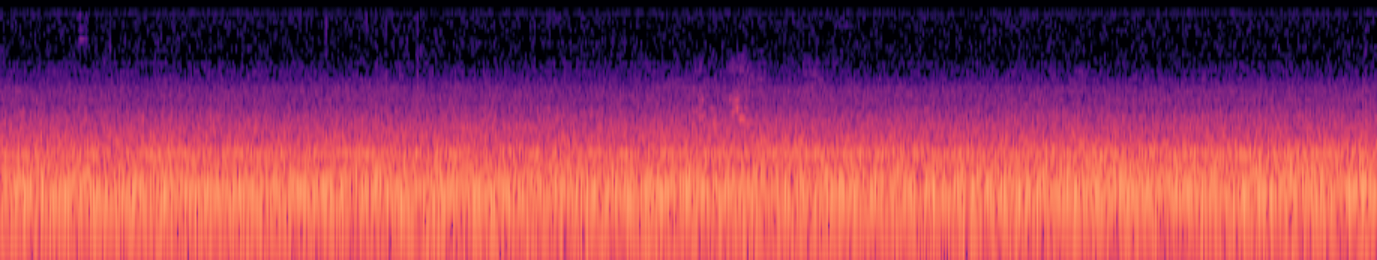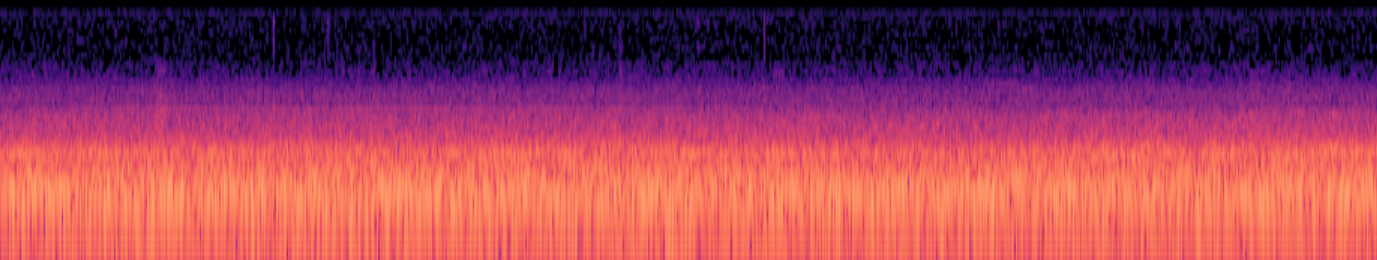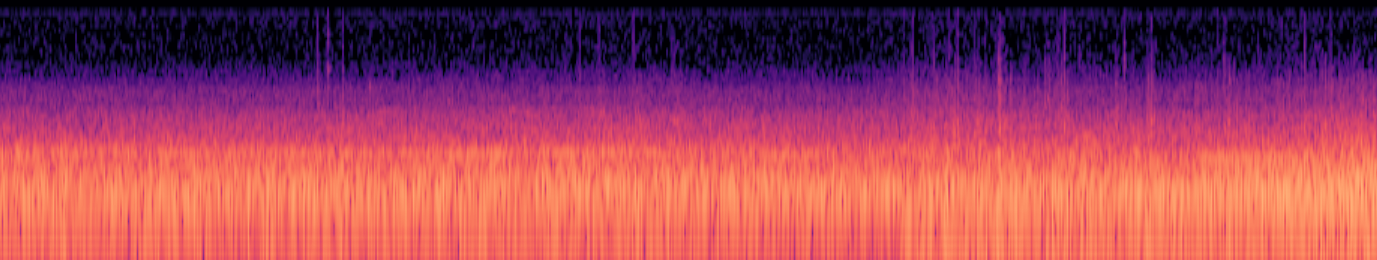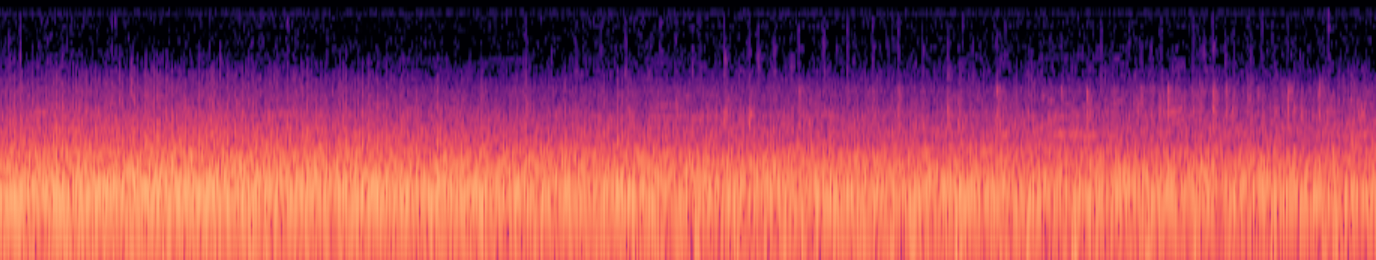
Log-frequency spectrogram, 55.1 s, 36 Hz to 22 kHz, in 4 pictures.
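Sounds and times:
aircraft cabin engine drone: 0:00.0 - 0:55.0
faint whine: 0:23.0 - 0:55.0.

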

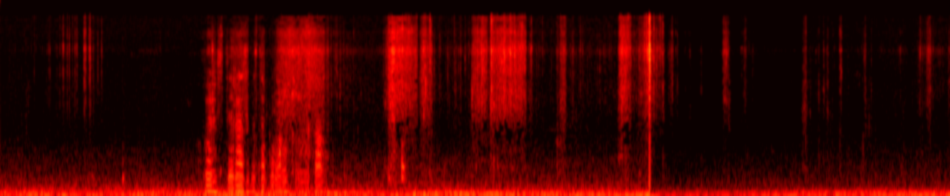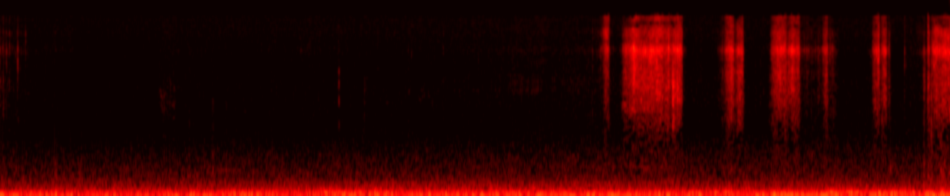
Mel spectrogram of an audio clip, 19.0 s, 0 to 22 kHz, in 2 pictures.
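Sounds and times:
wind rumbling on microphone: 0:00.0 - 0:19.0
rustles and clicks: 0:02.2 - 0:09.8, 0:15.5 - 0:19.0.

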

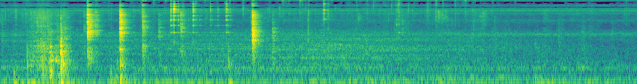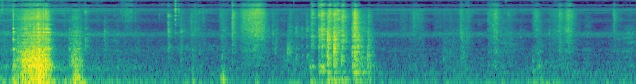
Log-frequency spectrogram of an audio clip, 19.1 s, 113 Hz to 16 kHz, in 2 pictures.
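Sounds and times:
bowls and utensils knocking: 0:00.6 - 0:04.2.

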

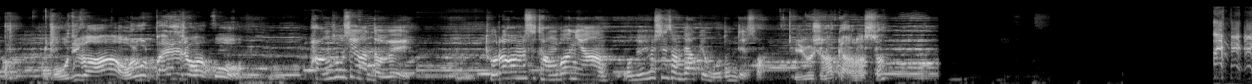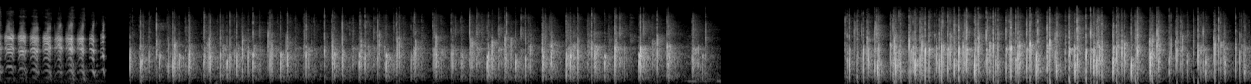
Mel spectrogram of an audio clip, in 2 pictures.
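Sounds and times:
many hands clapping: 0:13.8 - 0:19.8, 0:21.0 - 0:25.0.

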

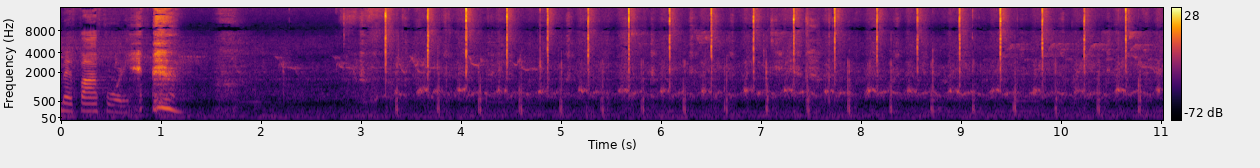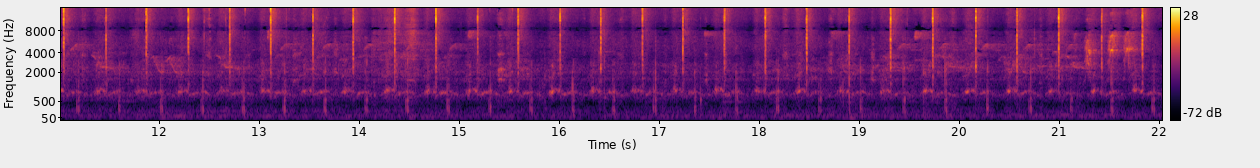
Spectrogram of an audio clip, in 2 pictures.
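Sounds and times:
jump rope slapping asphalt: 0:03.0 - 0:22.0
sneakers landing: 0:03.3 - 0:21.1.

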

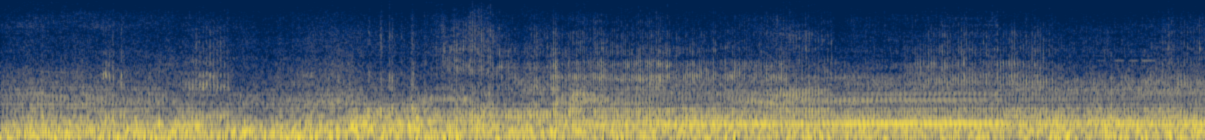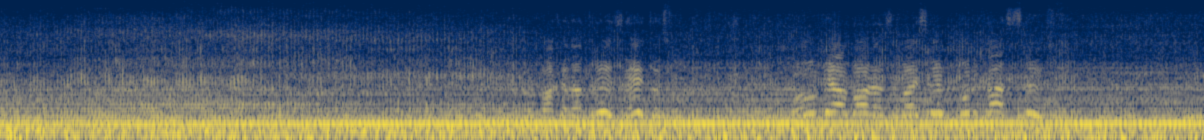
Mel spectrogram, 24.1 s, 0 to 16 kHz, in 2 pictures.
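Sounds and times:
motorcycle engine at high revs: 0:00.0 - 0:24.0
wind on microphone: 0:00.0 - 0:24.0.

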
